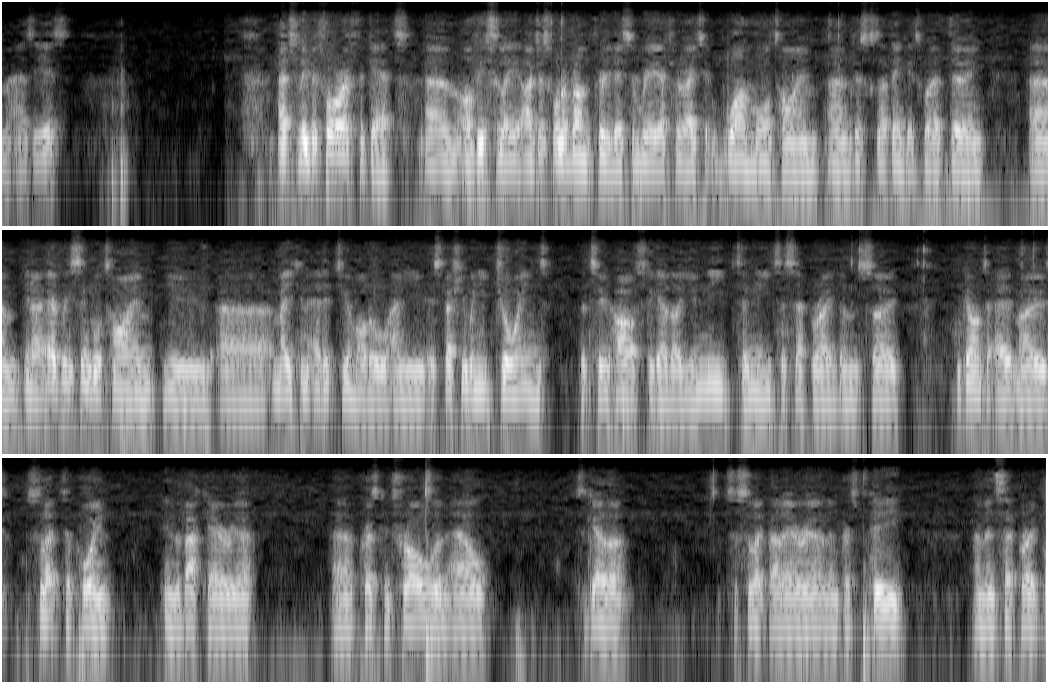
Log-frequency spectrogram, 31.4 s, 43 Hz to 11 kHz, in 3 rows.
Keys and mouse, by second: 5.7 middle click, 8.2-11.8 middle drag, 16.3-17.8 middle drag, 20.6-21.9 middle drag, 25.1 ctrl+l, 29.5 p.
